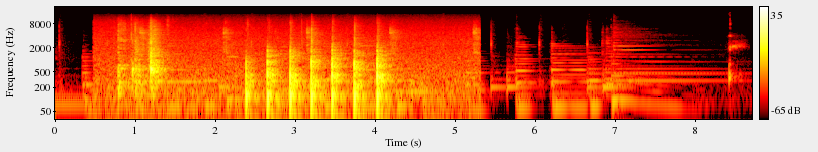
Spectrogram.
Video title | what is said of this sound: No Sabía Hacer PAN...Hasta Que Probé Esta Receta...¡FACILÍSIMO! | Si suena hueco, significa que ya está listo y si no, deja que se hornee un poco más.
